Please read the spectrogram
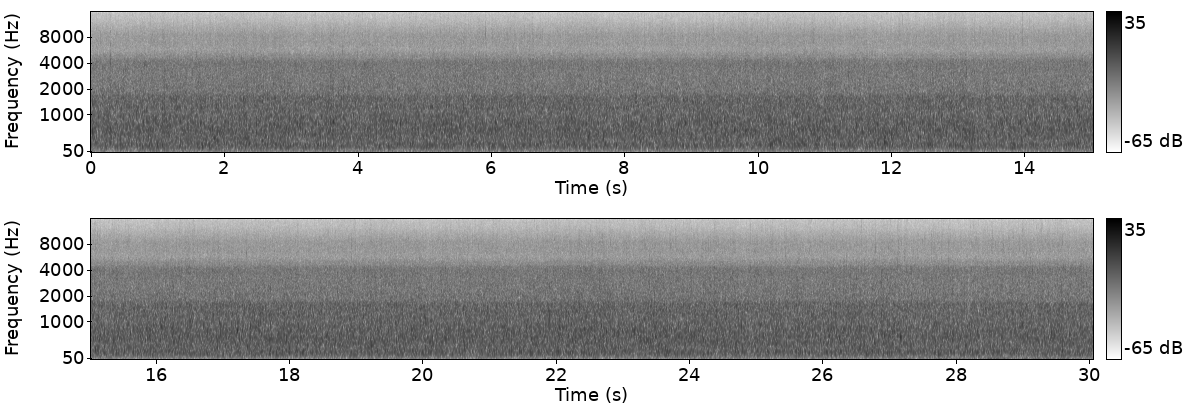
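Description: Small shallow stream running over rocks: a steady, unchanging rush and splash of water.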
